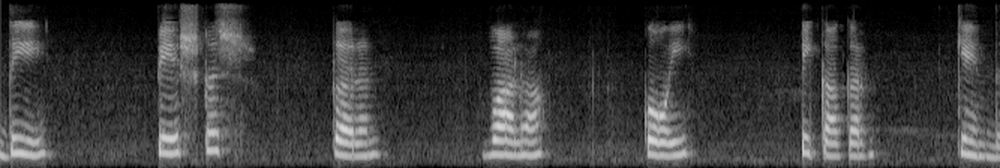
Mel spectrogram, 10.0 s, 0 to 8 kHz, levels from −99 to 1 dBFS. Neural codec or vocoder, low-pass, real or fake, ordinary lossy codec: vocoder, 22.05 kHz, 80 mel bands, HiFi-GAN; 7.2 kHz; fake; AAC, 32 kbps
